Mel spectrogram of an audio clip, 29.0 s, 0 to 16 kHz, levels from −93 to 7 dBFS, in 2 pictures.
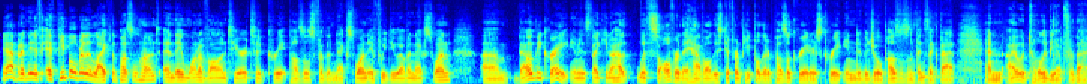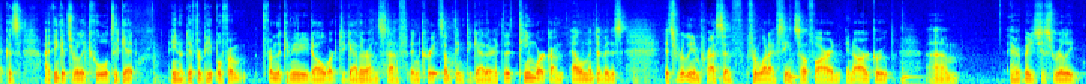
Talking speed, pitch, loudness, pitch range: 245 wpm, 85 Hz, -22 LUFS, 75-100 Hz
